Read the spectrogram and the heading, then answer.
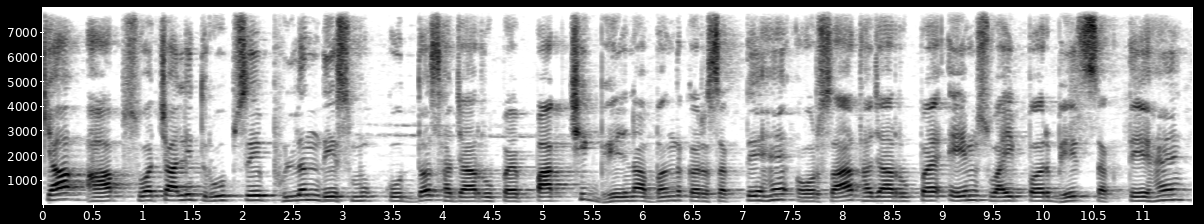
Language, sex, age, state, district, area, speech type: Hindi, male, 18-30, Madhya Pradesh, Balaghat, rural, read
